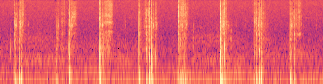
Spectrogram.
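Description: The fingernails of one hand scratch and tap the top of a small, flat, hollow white cardboard mailer box held in the other hand. About twelve short, dry, crunchy taps and scrapes come at an irregular pace, each with a brief papery rasp that dies away almost instantly and leaves a quiet, low background hum.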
